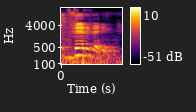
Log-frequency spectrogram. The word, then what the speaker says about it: ververi: As you can hear, this word is pronounced ververi. In Armenian, this means up.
